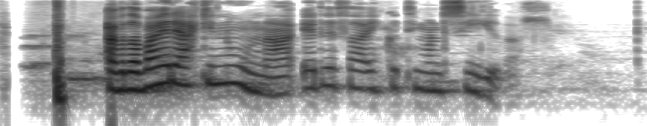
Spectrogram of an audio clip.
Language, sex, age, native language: Icelandic, female, 12, Icelandic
